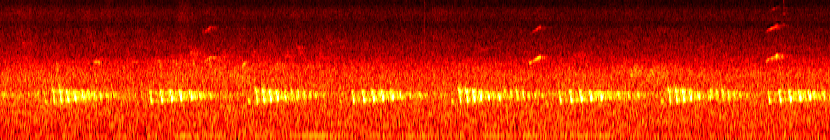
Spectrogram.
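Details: Crested goshawk male near the nest in secondary forest, calling his incubating mate to take the lizard he caught: steady series of fast rattled bursts, each under a second, evenly repeated about once a second, faint high bird chirps behind.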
